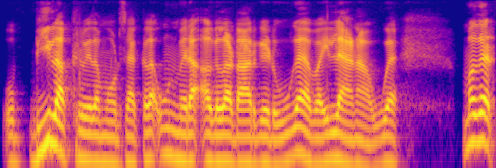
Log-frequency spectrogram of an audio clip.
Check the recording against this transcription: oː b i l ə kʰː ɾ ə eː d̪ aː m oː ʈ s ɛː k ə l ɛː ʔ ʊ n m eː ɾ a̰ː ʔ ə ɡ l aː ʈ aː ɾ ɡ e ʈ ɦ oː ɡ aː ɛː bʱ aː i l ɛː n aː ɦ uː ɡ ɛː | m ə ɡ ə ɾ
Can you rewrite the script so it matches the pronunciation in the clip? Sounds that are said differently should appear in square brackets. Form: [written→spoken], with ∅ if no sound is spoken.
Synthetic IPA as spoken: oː b [i→iː] l ə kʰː ɾ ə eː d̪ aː m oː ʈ s ɛː k ə l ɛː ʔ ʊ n m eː ɾ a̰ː ʔ ə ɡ l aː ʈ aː ɾ ɡ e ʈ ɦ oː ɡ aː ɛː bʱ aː i l ɛː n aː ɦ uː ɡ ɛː | m ə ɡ ə ɾ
